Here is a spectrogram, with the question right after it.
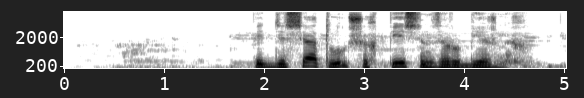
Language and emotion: Russian, neutral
